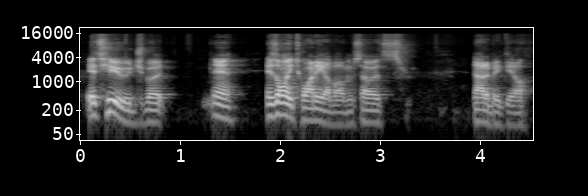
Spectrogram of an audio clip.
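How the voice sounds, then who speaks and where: Man, slightly low voice, casual chat, podcast co-host, collectibles talk. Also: animated, normal speed, fairly bright tone.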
